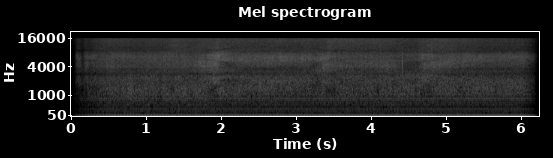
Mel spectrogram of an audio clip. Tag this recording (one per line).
marker
line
